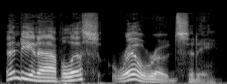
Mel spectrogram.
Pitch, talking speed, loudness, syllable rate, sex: 165 Hz, 80 wpm, -15 LUFS, 4.6 syllables/s, male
